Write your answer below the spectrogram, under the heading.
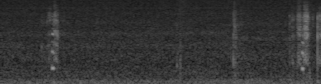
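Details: Domestic cat making a funny sound: two short, bright chirps with clear overtones, one near the start and one about two and a half seconds later, with soft faint noises between them in a quiet indoor setting.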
